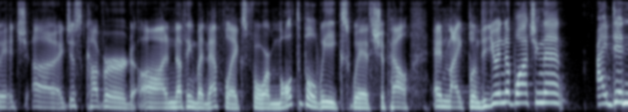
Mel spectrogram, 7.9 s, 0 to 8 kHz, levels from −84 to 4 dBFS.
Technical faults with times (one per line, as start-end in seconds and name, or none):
0.39-2.85 automatic gain rising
